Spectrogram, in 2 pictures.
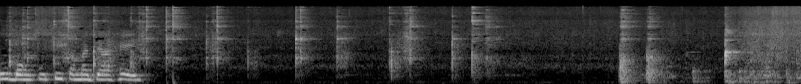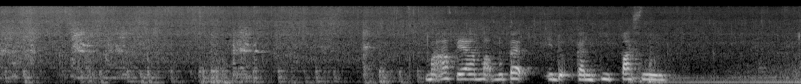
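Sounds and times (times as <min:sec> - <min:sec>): metal utensils clinking and scraping: 0:00.0 - 0:05.1, 0:07.2 - 0:12.4
loud sizzle of frying in oil: 0:00.0 - 0:16.0.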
